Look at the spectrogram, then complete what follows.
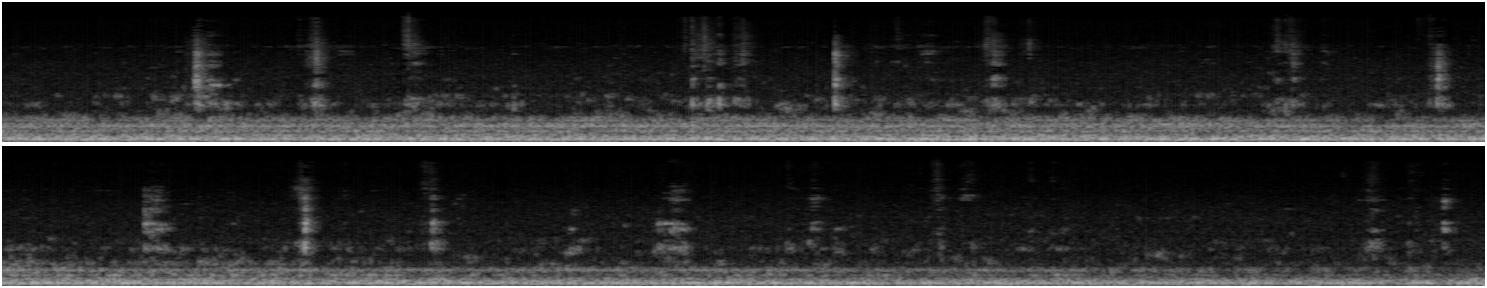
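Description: A small knife clicking against a wooden chopping board as green chillies are cut into pieces, in short irregular taps about once a second, over a steady low hum.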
